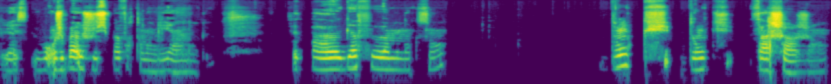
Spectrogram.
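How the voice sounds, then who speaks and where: A woman's voice: medium pitch, fairly even intonation, takes it slowly, gravelly, pauses often, breathy edge, dry recording. A teenage girl giving a casual screen-recorded game tutorial, hesitating often with fillers while she searches.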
